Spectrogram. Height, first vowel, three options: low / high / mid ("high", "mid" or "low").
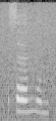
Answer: mid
